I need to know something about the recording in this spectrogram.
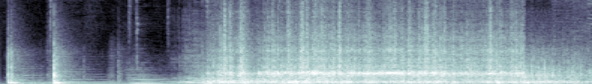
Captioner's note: blender running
